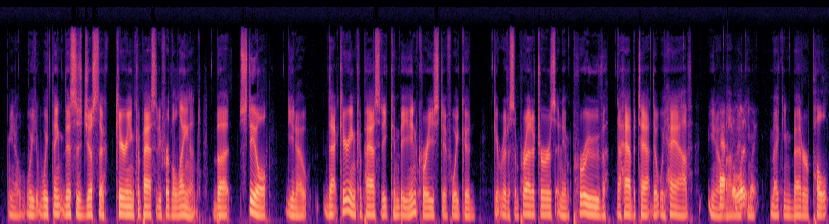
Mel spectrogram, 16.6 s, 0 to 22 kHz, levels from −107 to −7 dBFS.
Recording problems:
none

